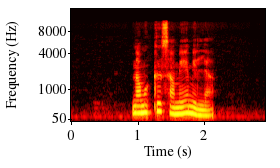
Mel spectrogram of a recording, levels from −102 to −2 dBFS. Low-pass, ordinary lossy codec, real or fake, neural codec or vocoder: 10.8 kHz; none; real; none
